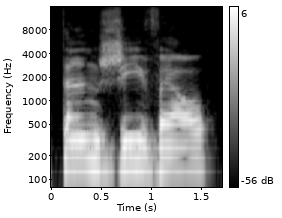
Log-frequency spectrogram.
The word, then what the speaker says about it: tangível: Então, novamente, palavras terminadas em L, nós vamos colocar a sílaba tónica na última sílaba, a não ser que existam acentos nessa palavra. Flexível, flexíveis, previsível, previsíveis, tangível, tangíveis.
